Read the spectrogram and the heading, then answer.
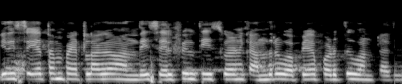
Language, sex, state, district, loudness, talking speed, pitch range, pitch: Telugu, female, Andhra Pradesh, Srikakulam, -11 LUFS, 120 wpm, 225-245 Hz, 235 Hz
